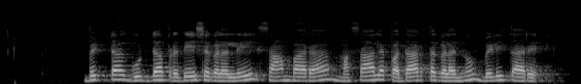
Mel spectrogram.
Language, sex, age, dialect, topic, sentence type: Kannada, female, 60-100, Mysore Kannada, agriculture, statement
